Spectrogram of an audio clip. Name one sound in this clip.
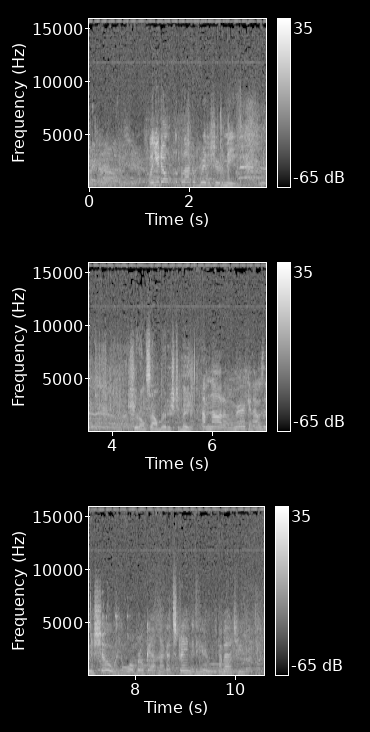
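A woman speaks softly and warmly, close by.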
